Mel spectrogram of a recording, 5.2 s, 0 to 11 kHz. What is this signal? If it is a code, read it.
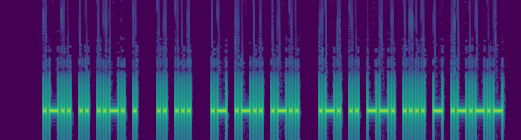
Morse code, heard as a keyed tone, about 40 wpm, 700 Hz. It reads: LIFE IS ALL RIGHT.
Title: Sentences from Top 300 Words 40wpm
